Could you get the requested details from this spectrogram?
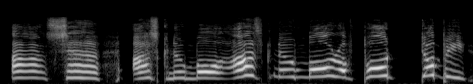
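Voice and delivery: very high, loud, pleading elf voice; squeaky house-elf begging to be spared; Dobby pleading. A narrator's reading. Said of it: "stammered the elf".

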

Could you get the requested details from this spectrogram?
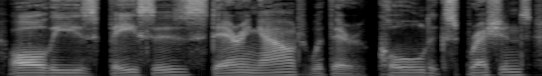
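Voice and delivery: usual speaking voice

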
